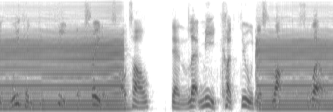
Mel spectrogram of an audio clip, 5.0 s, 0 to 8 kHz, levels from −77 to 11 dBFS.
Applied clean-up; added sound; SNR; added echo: none; Wind instrument, woodwind instrument; -2 dB; none.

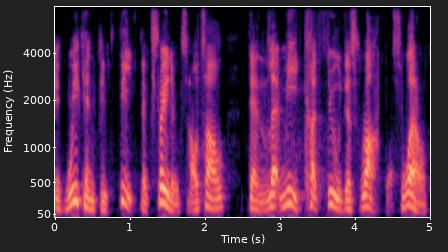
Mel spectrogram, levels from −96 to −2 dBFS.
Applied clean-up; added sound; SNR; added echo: neural mask model Resemble Enhance denoiser.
